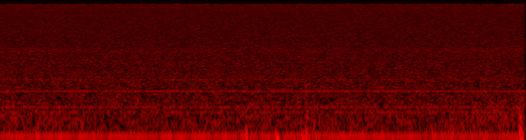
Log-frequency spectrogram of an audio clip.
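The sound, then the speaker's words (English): A steady, faint background hiss runs unbroken through the whole stretch, with lots of fans running, a low electrical hum beneath it and a few tiny clicks. No one speaks. “is hearing a slight hiss, but it's noisy”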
